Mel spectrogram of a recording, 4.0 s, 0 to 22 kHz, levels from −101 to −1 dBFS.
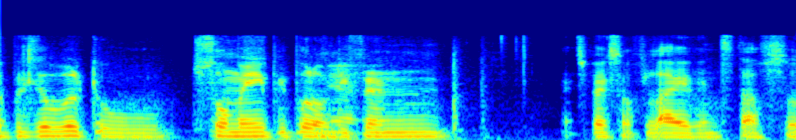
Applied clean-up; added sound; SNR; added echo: neural mask model RNNoise.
